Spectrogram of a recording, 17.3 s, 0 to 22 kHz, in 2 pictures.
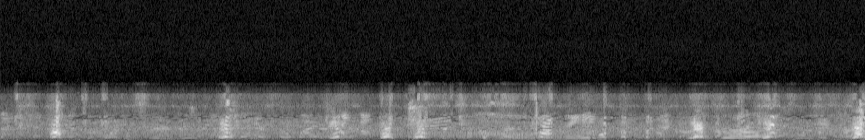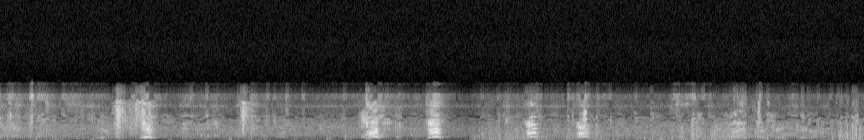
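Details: Dog barking at an outdoor Car-Dun-Al agility trial at the Boone County Fairgrounds in Belvidere, June 2010; sharp barks repeat roughly once a second through the stretch over steady human chatter and crowd noise.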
